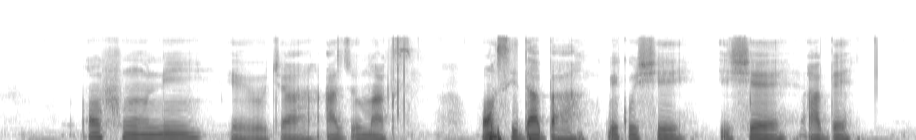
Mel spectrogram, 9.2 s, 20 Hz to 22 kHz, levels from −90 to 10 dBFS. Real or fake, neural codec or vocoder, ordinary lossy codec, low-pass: real; none; none; 7.2 kHz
